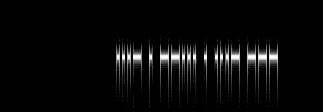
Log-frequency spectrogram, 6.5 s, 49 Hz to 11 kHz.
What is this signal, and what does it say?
Morse code, heard as a keyed tone, about 21 wpm, 700 Hz. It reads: VE7EVO
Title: DXCC-100 Call Signs - 6 Characters - Repeated 2x - 22wpm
